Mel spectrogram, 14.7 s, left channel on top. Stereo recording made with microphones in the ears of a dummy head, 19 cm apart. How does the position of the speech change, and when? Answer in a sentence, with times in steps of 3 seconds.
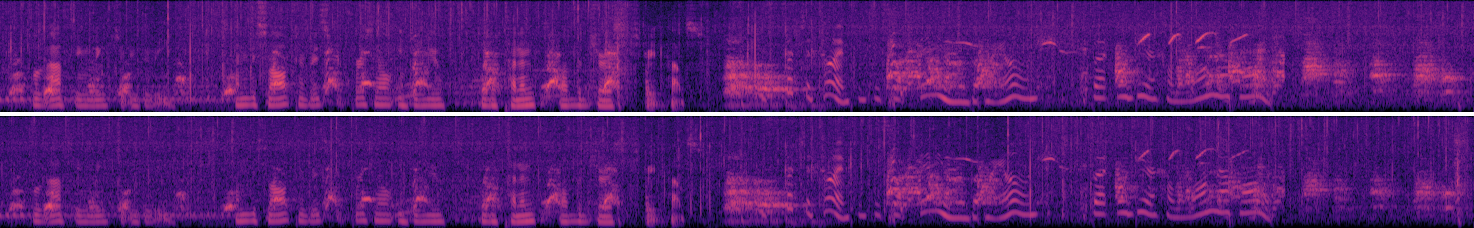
You can hear the speech on the left from 0 s, in the centre from 6 s and on the right from 9 s.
